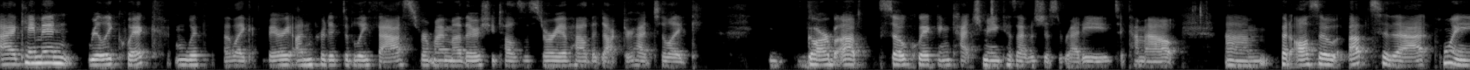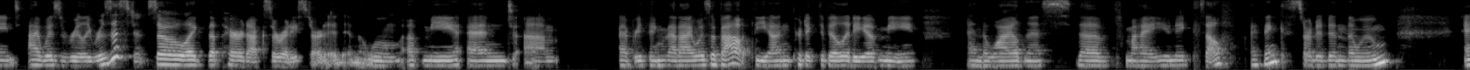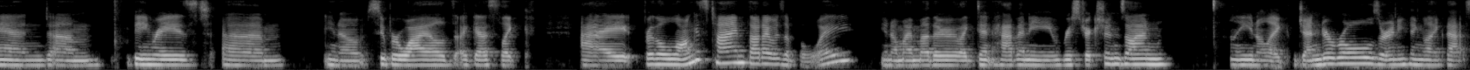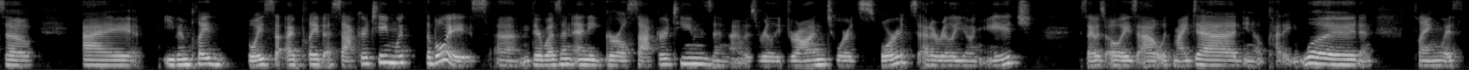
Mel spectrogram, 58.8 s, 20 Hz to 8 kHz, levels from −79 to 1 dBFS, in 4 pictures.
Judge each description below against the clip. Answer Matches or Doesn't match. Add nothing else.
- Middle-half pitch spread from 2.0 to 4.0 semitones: Matches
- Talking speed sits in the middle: Matches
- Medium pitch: Matches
